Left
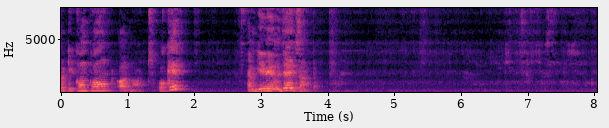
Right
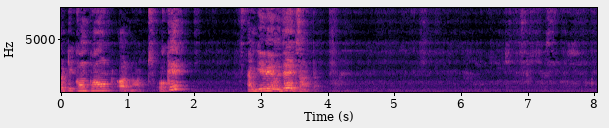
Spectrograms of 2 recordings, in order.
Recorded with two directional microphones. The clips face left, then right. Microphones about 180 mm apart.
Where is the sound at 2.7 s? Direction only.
25° left (ahead or behind).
